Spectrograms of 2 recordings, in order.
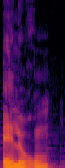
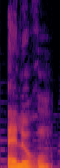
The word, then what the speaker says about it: aileron: Aileron. – Yeah, let's do some pronunciation because I've always found that word hard to say. – Aileron. – Aileron.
